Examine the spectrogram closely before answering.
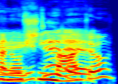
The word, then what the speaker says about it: Tanoshiimajo: Hey, Tanoshimajo.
